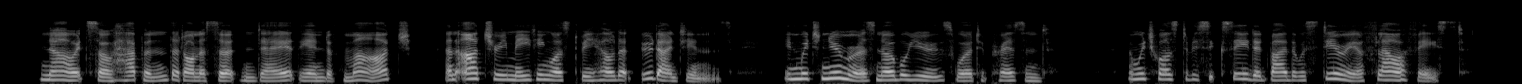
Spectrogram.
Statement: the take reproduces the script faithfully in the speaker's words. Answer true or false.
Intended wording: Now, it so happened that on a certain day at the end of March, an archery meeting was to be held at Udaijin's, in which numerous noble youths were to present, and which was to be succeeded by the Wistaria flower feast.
true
